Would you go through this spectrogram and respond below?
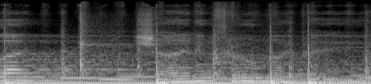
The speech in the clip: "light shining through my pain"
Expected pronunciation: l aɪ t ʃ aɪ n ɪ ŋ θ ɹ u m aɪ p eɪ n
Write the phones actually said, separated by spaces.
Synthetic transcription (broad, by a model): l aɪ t ʃ aɪ n ɪ ŋ θ ɹ u m aɪ p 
